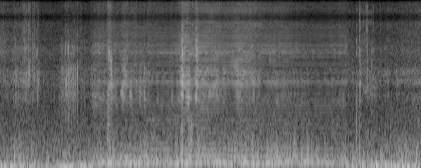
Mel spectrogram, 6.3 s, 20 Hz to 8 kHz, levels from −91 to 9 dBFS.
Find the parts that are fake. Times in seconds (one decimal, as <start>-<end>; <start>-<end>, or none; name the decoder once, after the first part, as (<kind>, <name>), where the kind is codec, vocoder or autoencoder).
1.4-5.2 (vocoder, HiFi-GAN)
